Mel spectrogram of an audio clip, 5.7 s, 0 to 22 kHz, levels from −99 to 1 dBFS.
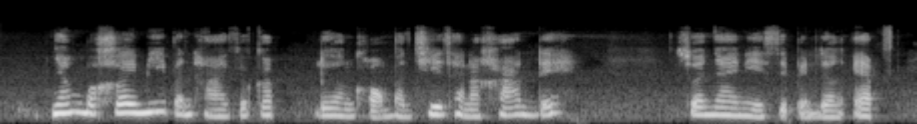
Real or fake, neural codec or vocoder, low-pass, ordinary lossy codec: real; none; 9.9 kHz; none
